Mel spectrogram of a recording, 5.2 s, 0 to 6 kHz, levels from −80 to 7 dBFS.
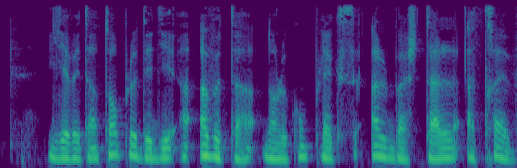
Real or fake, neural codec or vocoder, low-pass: real; none; 5.4 kHz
